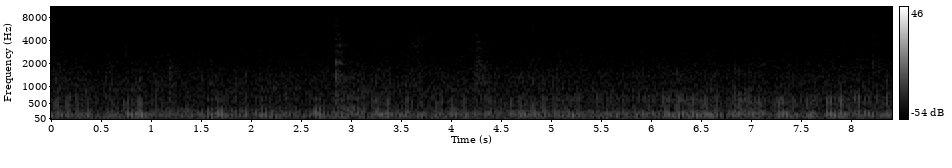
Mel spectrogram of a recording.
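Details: A happy kitten, playing with shoelaces, purrs loudly and steadily, loud enough to hear across the room; a deep continuous rumble pulsing with each breath.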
